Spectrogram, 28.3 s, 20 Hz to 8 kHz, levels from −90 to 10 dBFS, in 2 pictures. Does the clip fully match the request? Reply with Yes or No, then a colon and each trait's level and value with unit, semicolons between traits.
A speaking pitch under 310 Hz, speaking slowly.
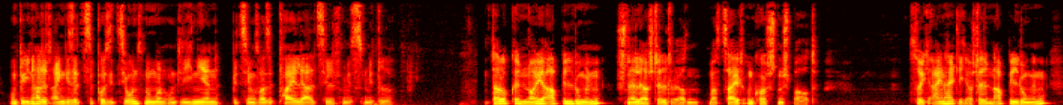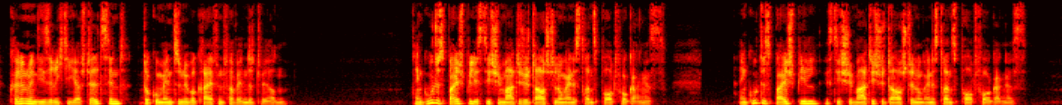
Yes: low, 135 Hz; slow, 110 wpm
